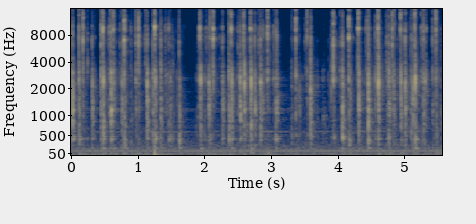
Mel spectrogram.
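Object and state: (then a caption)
Plastic mechanical keyboard. A pink backlit mechanical keyboard with round typewriter-style plastic keycaps, resting on a fluffy rug, is typed on with the long nails and fingertips of both hands. Quick runs of sharp, bright plastic clicks and clacks come in bursts with brief pauses between them, and each keystroke stops short with almost no ring.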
